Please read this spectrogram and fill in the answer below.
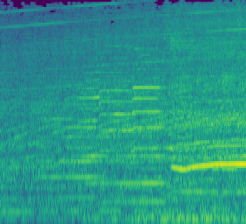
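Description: A car engine revving: the sound grows louder and climbs in pitch, then holds a high rev near the end, over the fading tail of background music.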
